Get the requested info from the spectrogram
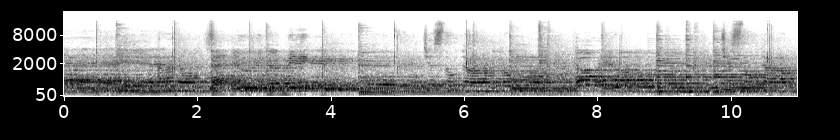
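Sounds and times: acoustic guitar: 0:00.0 - 0:11.0
male vocal group singing: 0:00.0 - 0:11.0.

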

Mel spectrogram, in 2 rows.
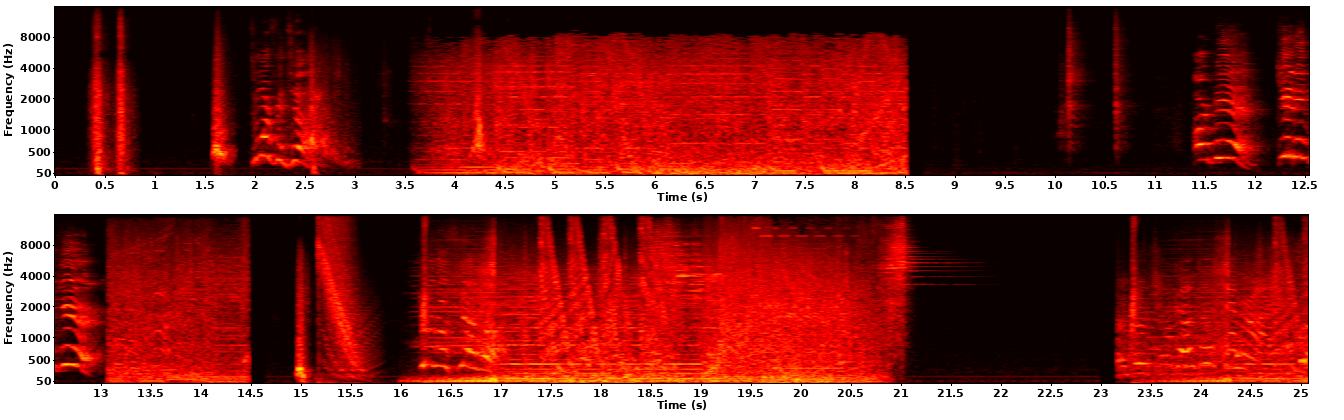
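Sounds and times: high metallic ding: 0:20.9 - 0:22.2.

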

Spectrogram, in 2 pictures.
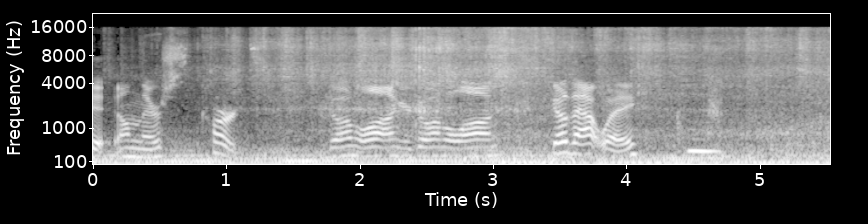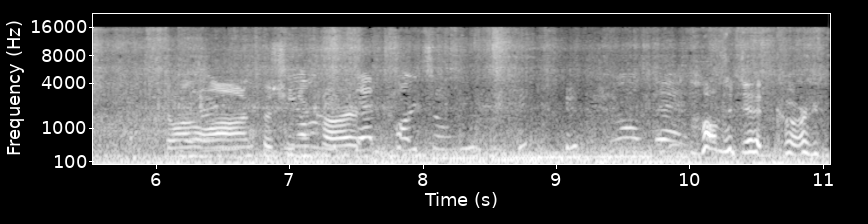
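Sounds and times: cart wheels rolling on asphalt: 0:00.0 - 0:11.0.

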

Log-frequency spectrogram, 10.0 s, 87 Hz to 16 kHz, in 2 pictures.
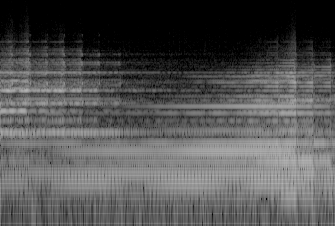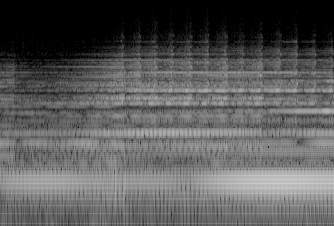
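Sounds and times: electric guitar drone with echo: 0:00.0 - 0:10.0.

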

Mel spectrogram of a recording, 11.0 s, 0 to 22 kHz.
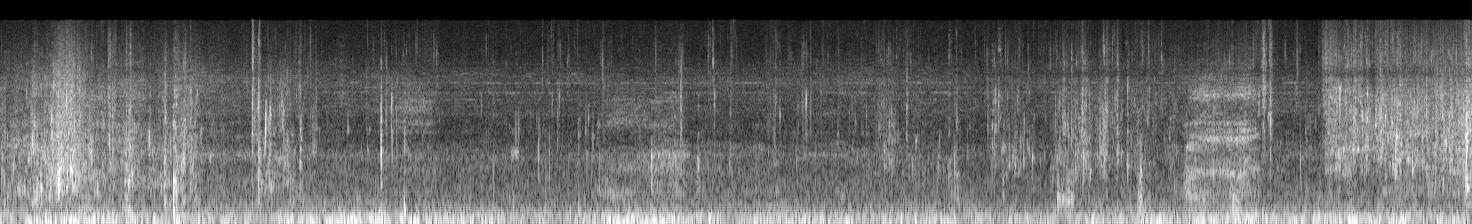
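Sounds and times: hands squelching in wet mud: 0:00.0 - 0:11.0
steady low rumble: 0:00.0 - 0:11.0.

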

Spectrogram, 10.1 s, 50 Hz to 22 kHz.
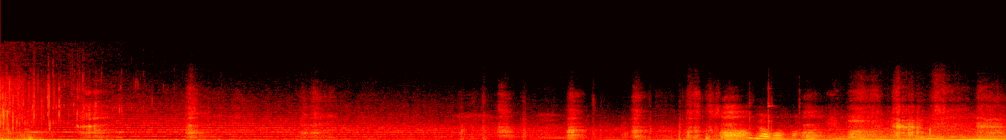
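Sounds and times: low film score drone: 0:00.0 - 0:10.0.

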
